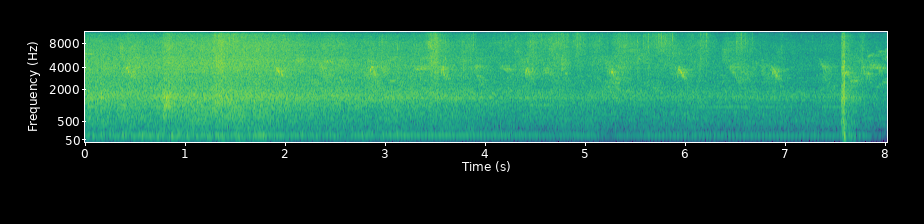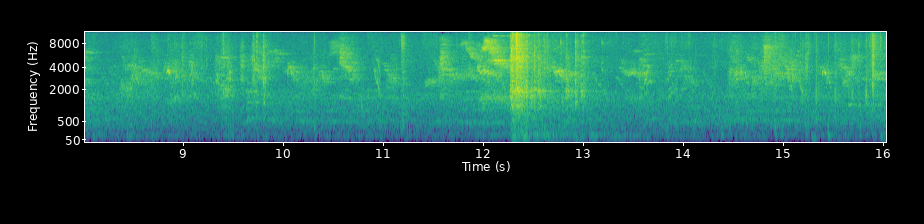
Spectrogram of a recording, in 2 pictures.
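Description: Small birds chirping in a garden, many short high calls. For the first half a steady low hum runs under them and stops abruptly with a click, and a single louder thump comes about three-quarters of the way through.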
